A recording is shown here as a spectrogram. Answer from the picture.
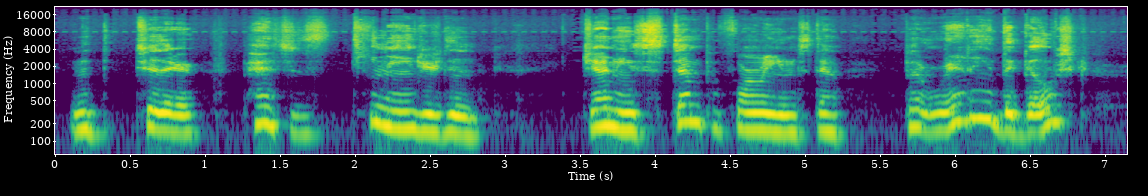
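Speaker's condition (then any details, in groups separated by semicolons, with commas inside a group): Cerebral palsy; able to speak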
